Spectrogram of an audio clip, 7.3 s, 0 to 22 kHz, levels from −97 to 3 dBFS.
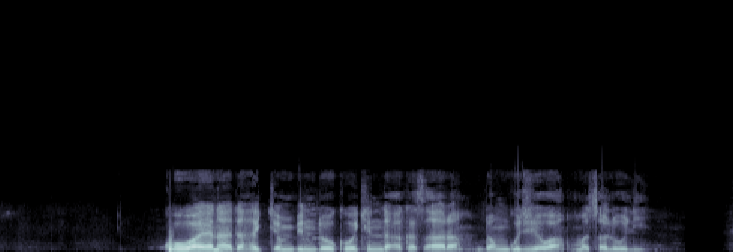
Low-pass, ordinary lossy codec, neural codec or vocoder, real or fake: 7.2 kHz; AAC, 32 kbps; none; real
